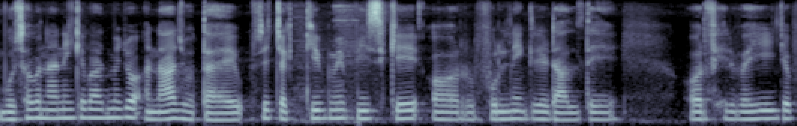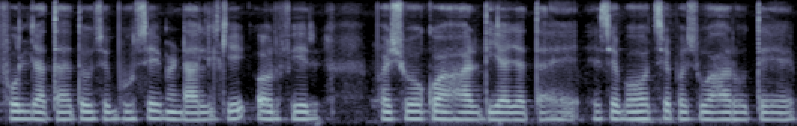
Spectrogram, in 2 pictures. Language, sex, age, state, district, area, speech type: Hindi, male, 18-30, Madhya Pradesh, Betul, rural, spontaneous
